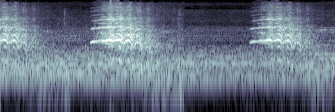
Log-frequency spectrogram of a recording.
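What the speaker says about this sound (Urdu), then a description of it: "گھوڑی بار بار پیچھے مڑ کر دیکھتی تھی اور ہنہناتی" A mare neighs twice in clear, loud whinnies a couple of seconds apart, each a quavering, falling call over a faint steady hum.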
